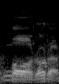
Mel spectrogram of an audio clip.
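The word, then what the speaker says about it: butter: 그래서 버러라. 버러 발음 그래서 버터 아니라 버러.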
